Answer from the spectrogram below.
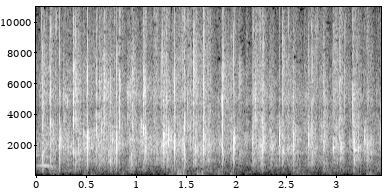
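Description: An audience applauds steadily at a vegan festival, welcoming the event's organizer, many hands clapping in a dense, bright patter that stays fairly loud and even throughout, with faint voices mixed in.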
